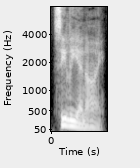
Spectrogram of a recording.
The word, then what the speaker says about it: Seline: Seline, it is pronounced as celi. The first part c is like the last part of his. The last part Ni is like the last part of the naggony.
